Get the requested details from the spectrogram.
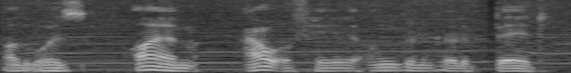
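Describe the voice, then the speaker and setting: A man's fairly even intonation with music in the background. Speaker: livestream commentator for a racing game competition. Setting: long late-night broadcast.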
